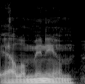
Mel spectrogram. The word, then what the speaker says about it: aluminium: more um just some aluminum foil that's the way we say it on this side of the pond people over on the other side say aluminium I used to always think they were saying it wrong but apparently it's it's allowed both ways so there's still a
